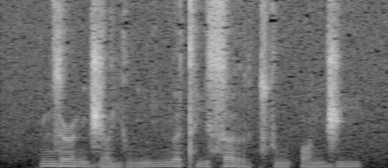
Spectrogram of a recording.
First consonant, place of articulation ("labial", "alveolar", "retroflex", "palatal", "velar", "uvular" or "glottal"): alveolar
